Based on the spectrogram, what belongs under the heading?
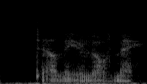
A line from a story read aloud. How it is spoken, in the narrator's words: he whispered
